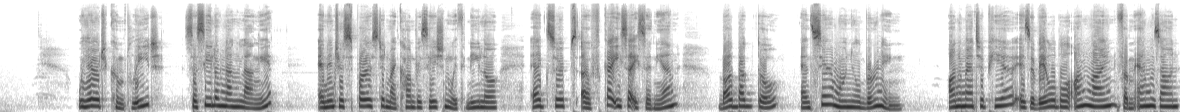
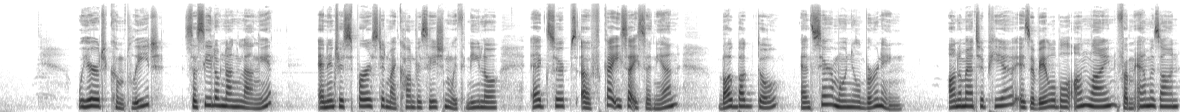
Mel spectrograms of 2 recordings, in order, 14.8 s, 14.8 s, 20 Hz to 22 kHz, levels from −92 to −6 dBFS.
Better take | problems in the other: second | distortion; slight; 9% of the sound clipped

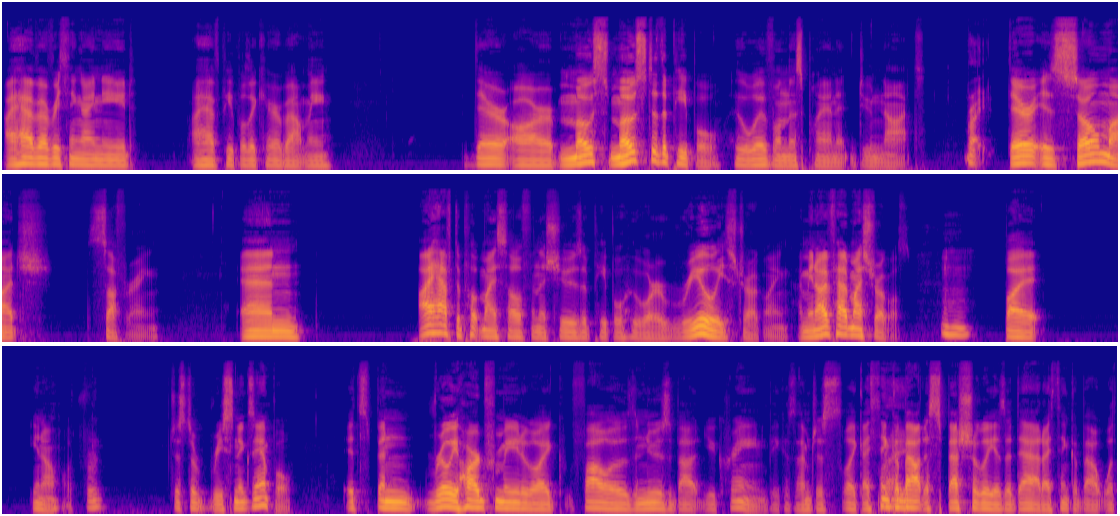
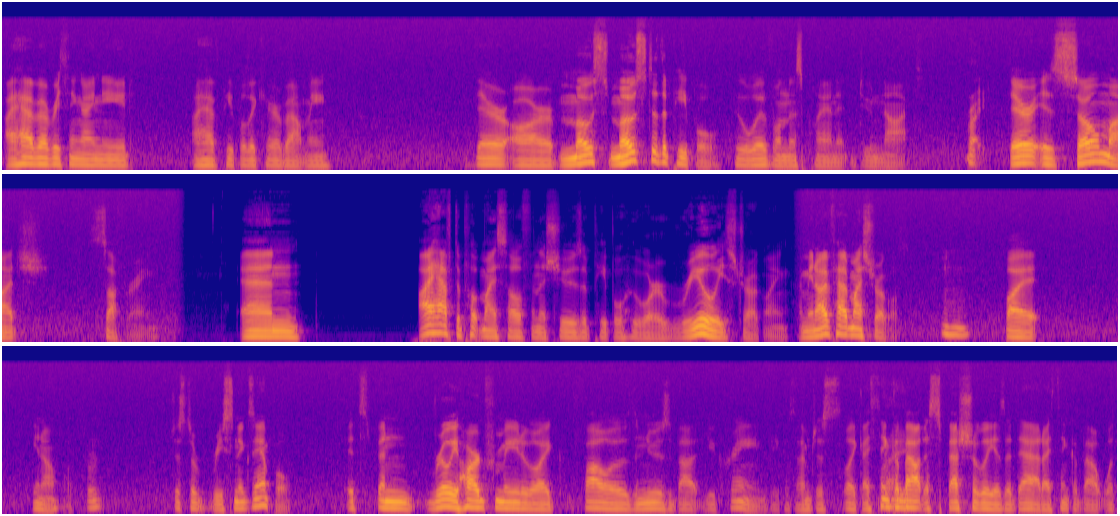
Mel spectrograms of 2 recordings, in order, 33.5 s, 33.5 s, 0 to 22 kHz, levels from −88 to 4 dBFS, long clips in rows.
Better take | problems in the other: first | hiss; faint; until 13 s and from 19 s on; 20 dB below the speech

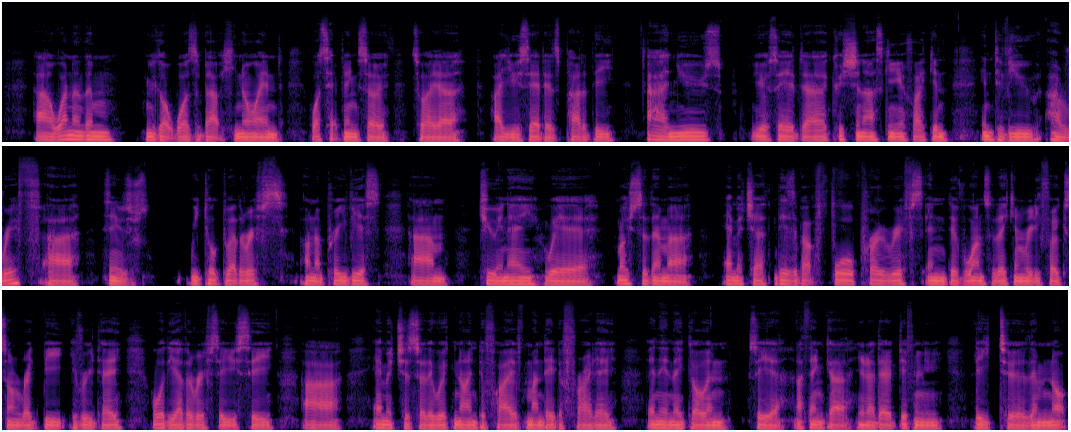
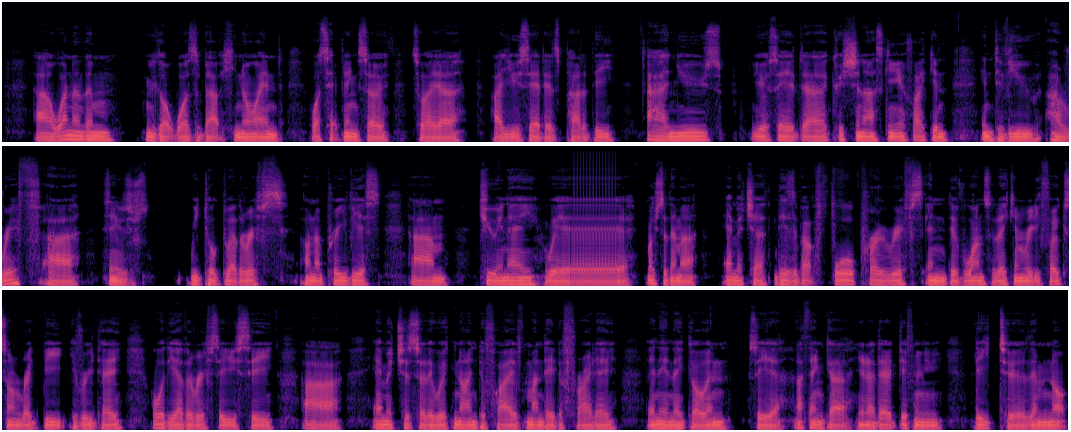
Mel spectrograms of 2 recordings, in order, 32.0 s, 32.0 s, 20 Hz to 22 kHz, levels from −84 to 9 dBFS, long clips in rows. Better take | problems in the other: first | audio freezing; at 16 s

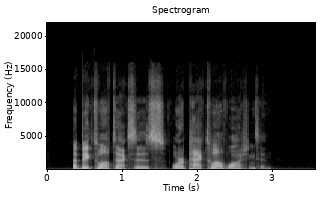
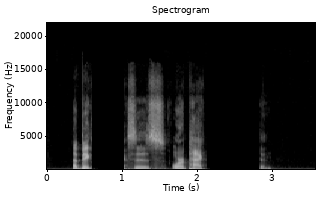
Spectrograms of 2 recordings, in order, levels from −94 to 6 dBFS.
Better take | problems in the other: first | audio cutting out; at 0.5 s and at 2 s for 0.5 s

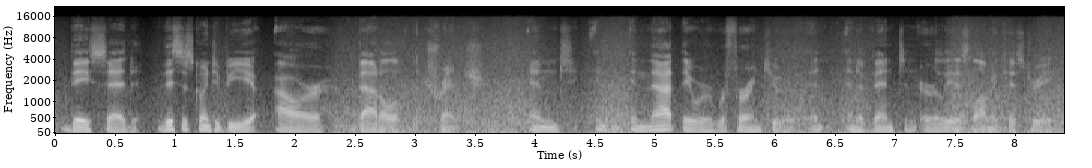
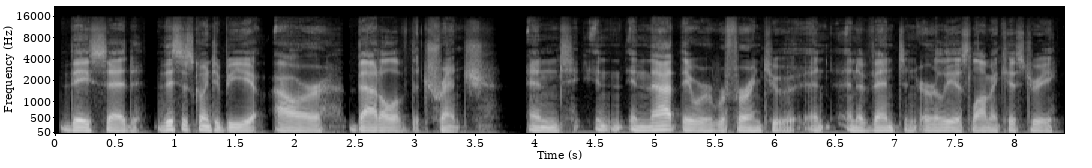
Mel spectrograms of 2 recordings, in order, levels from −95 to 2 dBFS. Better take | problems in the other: second | wind noise on the microphone; heavy; 8 dB below the speech

